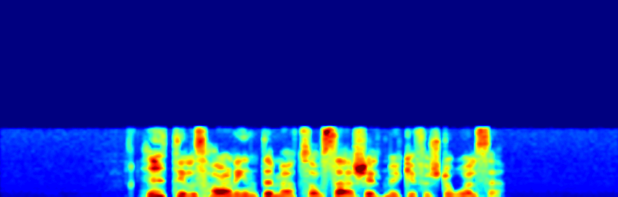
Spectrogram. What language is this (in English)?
Swedish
